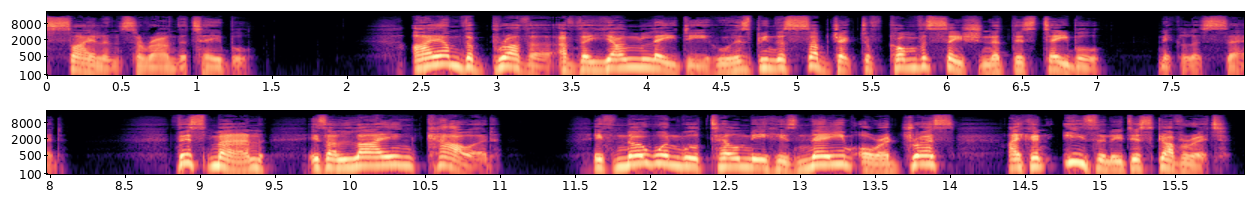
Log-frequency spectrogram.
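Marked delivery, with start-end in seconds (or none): 2.4-7.1 high, loud and formal; indignant declaration. A narrator's reading. Brother announcing himself to insulters, indignant. 8.8-15.9 very high, loud outrage; angry denunciation. A narrator's reading. Brother calling man a coward, angry.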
